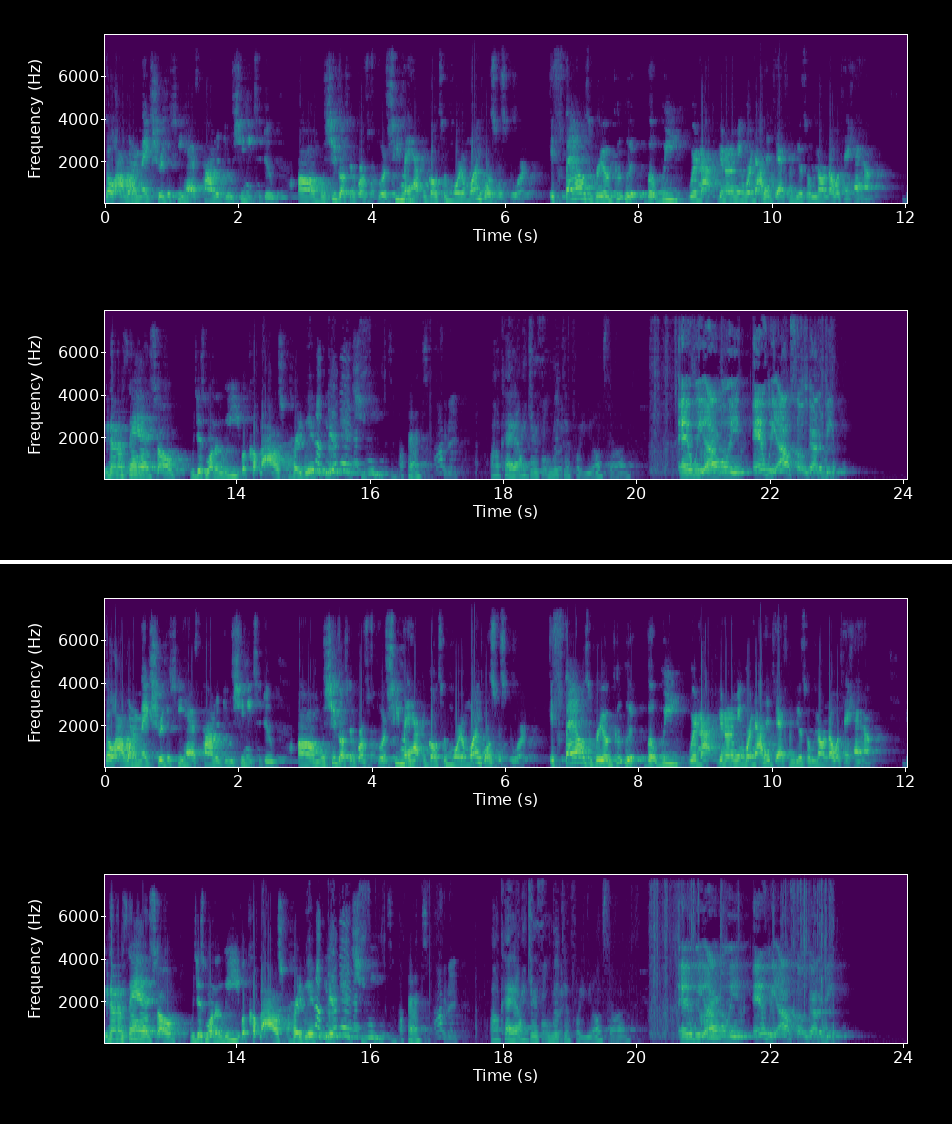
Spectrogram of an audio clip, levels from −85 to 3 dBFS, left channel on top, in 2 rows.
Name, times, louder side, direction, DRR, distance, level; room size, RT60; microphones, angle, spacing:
voice 1, 0.0-2.6 2.9-6.3 6.7-11.5 12.0-16.2 21.0-21.3, right 3 dB, 65° right, 1.5 m, -24 dB
voice 2, 15.0-15.8 16.6-17.3 17.8-19.9 20.2-20.7, right 2 dB, 45° right, 1.0 m, -32 dB
voice 3, 20.6-23.0, left 4 dB, 25° left, 2.5 m, -25 dB
28.0 x 10.5 x 9.6 m
head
